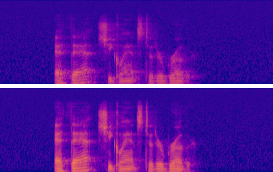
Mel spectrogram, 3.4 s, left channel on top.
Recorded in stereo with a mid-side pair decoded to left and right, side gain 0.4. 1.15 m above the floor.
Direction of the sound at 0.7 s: 65° right.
